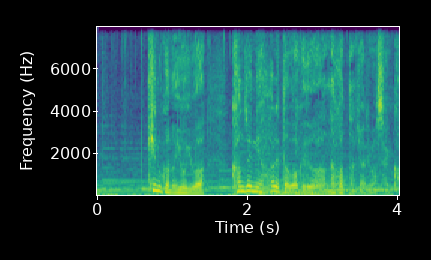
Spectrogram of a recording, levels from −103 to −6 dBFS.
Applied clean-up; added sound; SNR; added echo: none; Crackle; 14 dB; none.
